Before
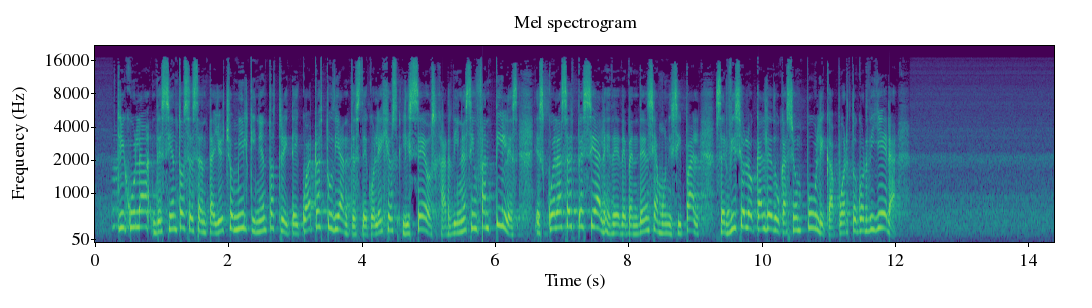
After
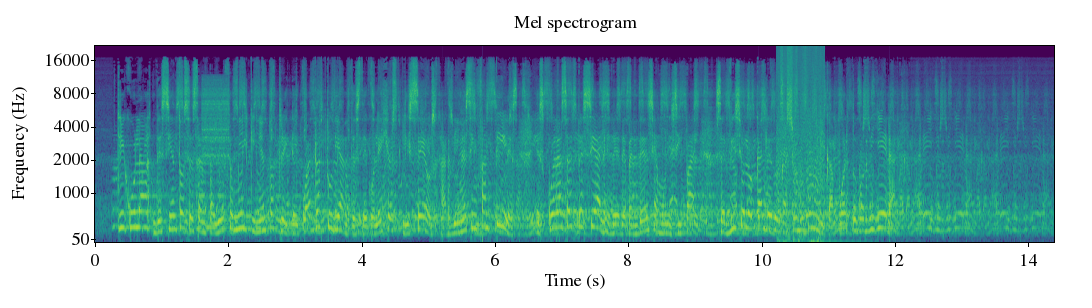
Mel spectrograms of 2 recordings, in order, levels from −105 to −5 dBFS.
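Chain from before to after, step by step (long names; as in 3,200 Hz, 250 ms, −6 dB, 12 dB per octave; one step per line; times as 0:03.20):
feedback delay that plays each chunk backwards 578 ms, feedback 70%, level −9 dB
0:01.62–0:01.97: healed spectral selection 1,900–12,000 Hz after
0:04.39–0:04.99: high-pass filter 320 Hz → 150 Hz
0:10.21–0:10.94: log-companded quantiser 2 bits
feedback echo with a low-pass in the loop 88 ms, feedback 83%, low-pass 2,000 Hz, level −18 dB
level +3 dB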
